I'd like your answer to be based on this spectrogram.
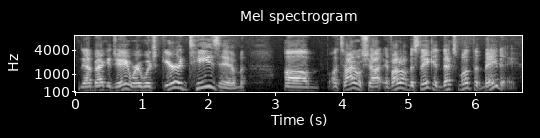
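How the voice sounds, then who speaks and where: Guy with a slightly high voice talking wrestling, loose and halting. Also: lively intonation, a bit bright. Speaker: wrestling show host. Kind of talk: casual wrestling talk.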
